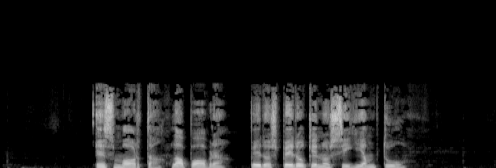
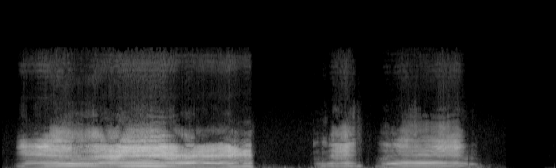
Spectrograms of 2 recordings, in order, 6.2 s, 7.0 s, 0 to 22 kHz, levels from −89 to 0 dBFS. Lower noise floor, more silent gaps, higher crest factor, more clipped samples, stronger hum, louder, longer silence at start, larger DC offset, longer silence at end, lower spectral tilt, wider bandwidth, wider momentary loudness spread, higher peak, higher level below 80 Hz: first, -76 dBFS vs -71 dBFS; neither; about the same, 20 dB vs 20 dB; neither; neither; about the same, -22 LUFS vs -24 LUFS; first, 1.2 s vs 0.2 s; neither; first, 1.15 s vs 1 s; about the same, -3 dB/octave vs -3 dB/octave; second, 11.5 kHz vs 16 kHz; about the same, 13 LU vs 15 LU; about the same, -6 dBFS vs -8 dBFS; about the same, -68 dBFS vs -68 dBFS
